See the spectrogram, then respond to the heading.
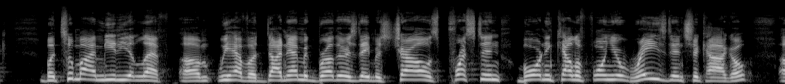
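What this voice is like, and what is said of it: Shouting, loud projected voice. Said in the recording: “I'm shouting a little bit, so hopefully you can hear me in the back.”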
